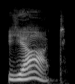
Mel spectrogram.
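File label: "yacht", English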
